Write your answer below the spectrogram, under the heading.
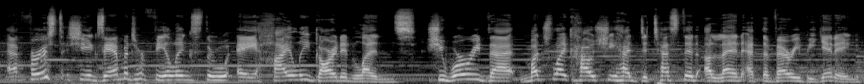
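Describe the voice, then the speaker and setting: Male gaming streamer, high-pitched, informal and slangy, reading and reacting over clear background music. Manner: informal, slangy, animated asides. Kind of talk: casual reaction commentary mixed with reading aloud. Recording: music playing behind the voice.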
